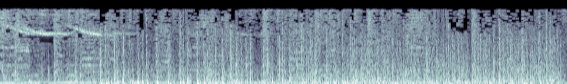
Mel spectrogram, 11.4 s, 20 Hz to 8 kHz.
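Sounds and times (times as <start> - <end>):
whistling firework rocket streak: 0.2 - 3.0, 4.2 - 5.7
barrage of fireworks crackling and popping: 0.4 - 11.3.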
